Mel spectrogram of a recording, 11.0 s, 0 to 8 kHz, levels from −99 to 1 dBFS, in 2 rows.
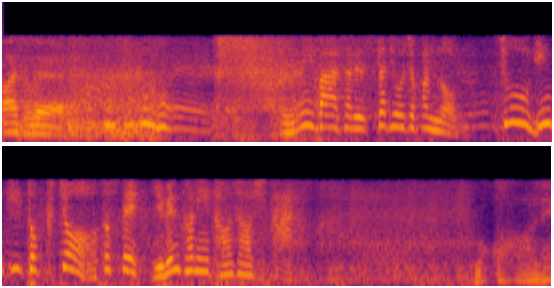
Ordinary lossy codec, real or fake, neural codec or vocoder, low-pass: AAC, 16 kbps; fake; codec, 24 kHz, 0.5 kbps, DualCodec; 7.2 kHz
